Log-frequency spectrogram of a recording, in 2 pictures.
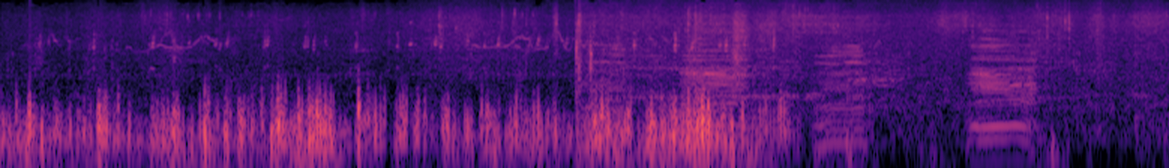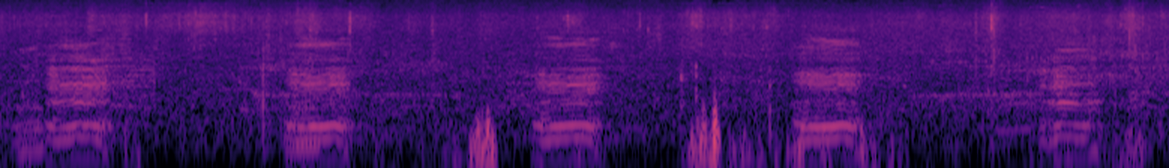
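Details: An African elephant calf mock-charging a flock of guinea fowl gives low, moaning calls with a rich harmonic tone, repeated in short bursts, described as trumpeting.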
